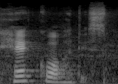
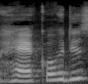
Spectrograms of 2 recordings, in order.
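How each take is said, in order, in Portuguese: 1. A tônica está na segunda sílaba. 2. A tônica está na primeira sílaba. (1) "mais entonação para a segunda, é, segunda sílaba" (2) "eu falei a princípio recordes"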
